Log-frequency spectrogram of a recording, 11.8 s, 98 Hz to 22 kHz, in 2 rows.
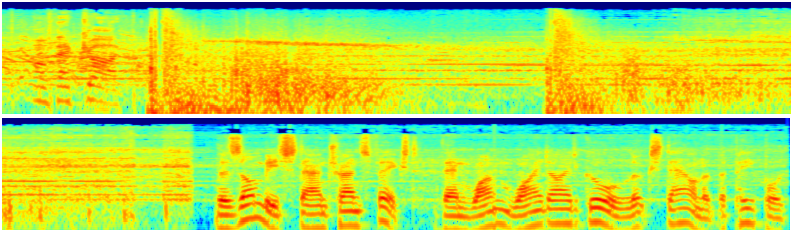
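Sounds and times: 
speech: 0:00.2 - 0:02.2, 0:07.6 - 0:11.8
sharp loud firework bang: 0:01.1 - 0:03.2, 0:04.1 - 0:04.9
fireworks exploding in the sky: 0:01.1 - 0:06.2.

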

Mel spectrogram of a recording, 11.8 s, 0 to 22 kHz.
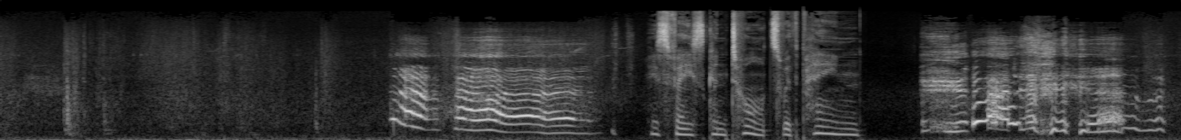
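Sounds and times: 
man sobbing overwhelmed with emotion: 0:03.9 - 0:06.0, 0:09.2 - 0:11.8
speech: 0:06.6 - 0:11.8.

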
